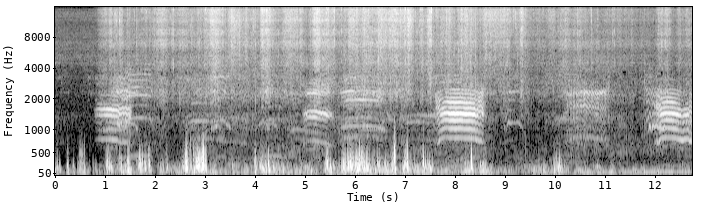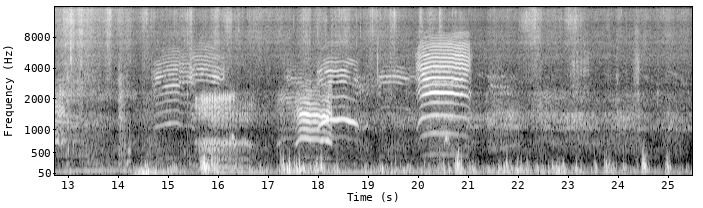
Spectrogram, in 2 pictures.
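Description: Sheep and goats bleat repeatedly on a rotationally grazed pasture at a sheep farm in the Finger Lakes area of western New York, several animals calling near and farther off with pauses between, over soft outdoor ambience.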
